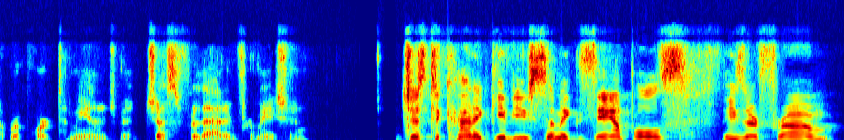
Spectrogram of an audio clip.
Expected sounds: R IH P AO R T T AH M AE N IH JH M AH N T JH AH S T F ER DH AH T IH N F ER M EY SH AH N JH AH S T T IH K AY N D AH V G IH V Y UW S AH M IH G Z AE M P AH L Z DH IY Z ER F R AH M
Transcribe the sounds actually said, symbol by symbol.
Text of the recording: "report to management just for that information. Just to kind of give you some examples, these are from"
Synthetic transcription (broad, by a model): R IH P AO R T T AH M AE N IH JH M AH N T JH AH S T F ER DH AH T IH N F ER M EY SH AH N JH AH S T T IH K AY N D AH G IH V Y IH S AH M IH G Z AE M P L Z DH IY Z ER F R AH M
